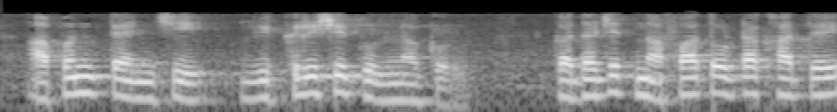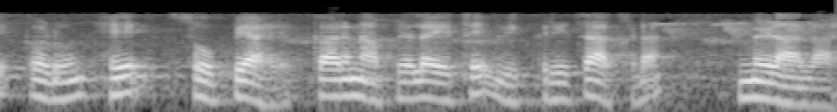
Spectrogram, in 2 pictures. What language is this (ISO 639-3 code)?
mar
